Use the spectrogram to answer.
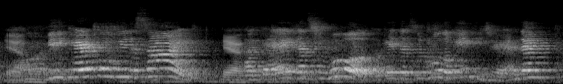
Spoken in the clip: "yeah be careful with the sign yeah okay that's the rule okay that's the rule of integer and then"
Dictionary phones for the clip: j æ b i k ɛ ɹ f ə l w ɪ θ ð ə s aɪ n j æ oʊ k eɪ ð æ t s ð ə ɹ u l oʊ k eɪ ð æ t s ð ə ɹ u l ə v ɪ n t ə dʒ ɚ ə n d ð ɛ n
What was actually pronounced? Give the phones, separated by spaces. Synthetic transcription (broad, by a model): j b i k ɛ ɹ f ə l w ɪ ð ə s aɪ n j oʊ k eɪ ð æ t s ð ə ɹ u l oʊ k eɪ ð æ t s ð ə ɹ u l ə w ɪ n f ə tʃ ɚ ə n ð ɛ n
